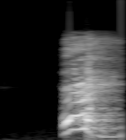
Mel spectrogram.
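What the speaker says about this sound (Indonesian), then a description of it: "Maaf anak-anak, Bapak bersin." A male teacher gives one loud, close sneeze during a lesson, a sudden burst after near silence that tails off into a short breathy trail.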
